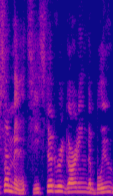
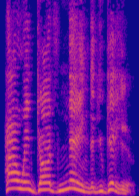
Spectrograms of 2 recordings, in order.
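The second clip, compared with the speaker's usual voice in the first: shrieking, startled, high, loud scream; 7 semitones higher, 5 dB louder than usual. Narrator reads the general finding a man hidden by his bed, screaming. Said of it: "screamed the general".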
